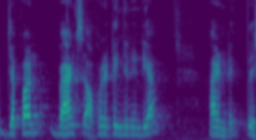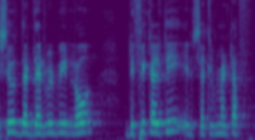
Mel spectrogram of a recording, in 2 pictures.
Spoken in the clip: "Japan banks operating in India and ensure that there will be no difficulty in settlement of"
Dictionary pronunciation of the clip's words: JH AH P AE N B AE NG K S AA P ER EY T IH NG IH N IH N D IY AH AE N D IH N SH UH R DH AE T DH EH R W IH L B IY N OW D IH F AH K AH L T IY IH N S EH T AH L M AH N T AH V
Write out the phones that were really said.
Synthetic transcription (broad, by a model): JH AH P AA N B AE NG K S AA P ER EY T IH NG IH N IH N D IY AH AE N D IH SH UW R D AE T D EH R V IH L B IY N OW D IH F AH K AH L T IY IH N S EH T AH L M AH N T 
